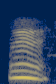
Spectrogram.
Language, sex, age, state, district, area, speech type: Assamese, female, 60+, Assam, Dibrugarh, rural, conversation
